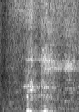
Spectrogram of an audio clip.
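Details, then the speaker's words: Loud, low rumbling snores from Trike, an animal sleeping in a quiet room; snoring. "trike is snoring loud boy he's snoring Loud"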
